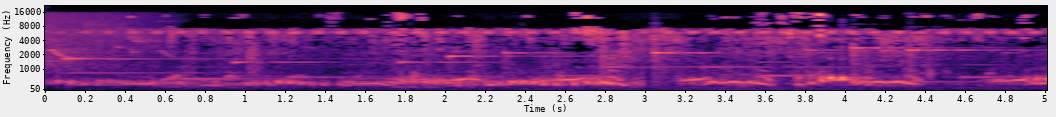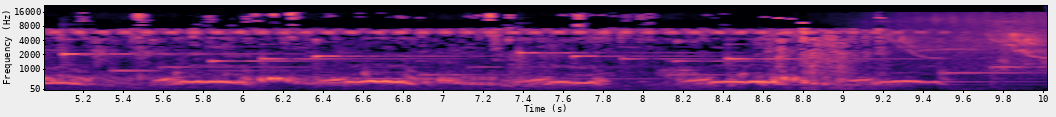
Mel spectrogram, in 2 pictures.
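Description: Pigeons cooing: a steady run of repeated low, wavering coos that stops shortly before the end. Soft background music with short plinking notes plays underneath.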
